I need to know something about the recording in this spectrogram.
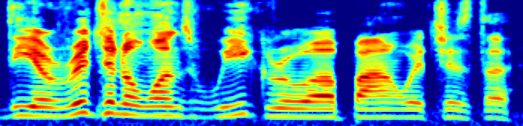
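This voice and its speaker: Lower-voiced woman co-host, hesitant and stumbling, dry recording. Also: a little fast, fairly bright tone, clear, resonant tone, no room sound. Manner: hesitant, stumbling reactions with laughs. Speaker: podcast co-host. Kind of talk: casual chat.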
